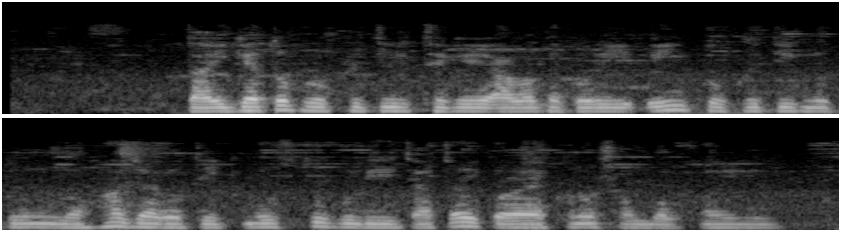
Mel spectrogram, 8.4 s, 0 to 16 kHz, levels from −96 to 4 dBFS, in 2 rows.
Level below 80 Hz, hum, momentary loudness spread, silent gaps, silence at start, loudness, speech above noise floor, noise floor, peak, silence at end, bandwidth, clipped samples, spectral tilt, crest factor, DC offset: -60 dBFS; none; 10 LU; none; 0.95 s; -31 LUFS; 33 dB; -64 dBFS; -12 dBFS; 0.3 s; 7.2 kHz; under 0.1%; -9.5 dB/octave; 20 dB; under 0.1%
